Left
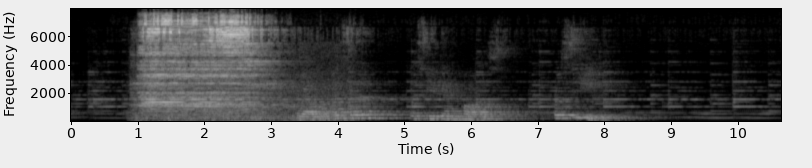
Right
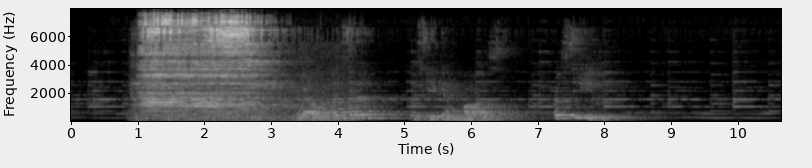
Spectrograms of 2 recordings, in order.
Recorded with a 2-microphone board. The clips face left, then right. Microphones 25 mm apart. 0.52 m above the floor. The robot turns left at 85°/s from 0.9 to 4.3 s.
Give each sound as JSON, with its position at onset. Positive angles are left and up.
{"t": 0.9, "sound": "sawing", "azimuth_deg": 140, "distance_m": 1.8}
{"t": 3.4, "sound": "a woman speaking", "azimuth_deg": -40, "distance_m": 1.9}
